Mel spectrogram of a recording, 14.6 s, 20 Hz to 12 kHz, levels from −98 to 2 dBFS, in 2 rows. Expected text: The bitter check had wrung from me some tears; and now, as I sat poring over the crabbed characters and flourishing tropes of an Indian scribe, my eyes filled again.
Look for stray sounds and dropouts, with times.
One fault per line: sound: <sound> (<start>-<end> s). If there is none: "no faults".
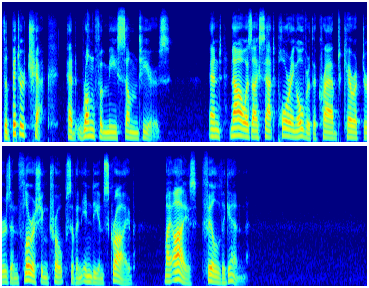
no faults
